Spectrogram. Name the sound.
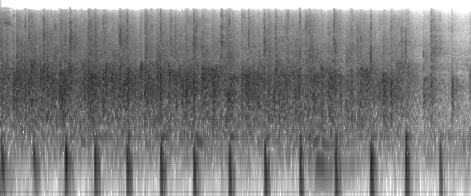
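audience applause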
